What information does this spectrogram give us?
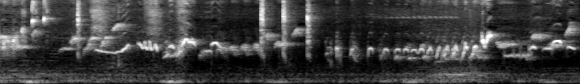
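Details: White-rumped shama in emotional, full-repertoire song from an unrepeated lure recording: long tumbling stream of chattering whistles, rapid stuttered notes and clicks with a bright upslurred whistle near the end, low rumble beneath.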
